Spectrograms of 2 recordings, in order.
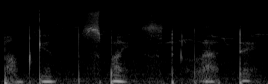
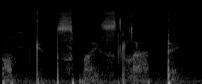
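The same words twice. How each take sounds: First: It is said a little louder. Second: It is whispered.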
